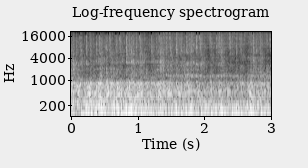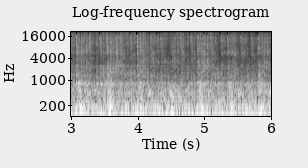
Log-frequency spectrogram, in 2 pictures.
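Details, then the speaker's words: Debonair engine under restoration: steady, even low rumble on choke with no knocks, misses or surging; runs smoothly, the best it has ever run. "We gave it some choke and it's never run that well before. That's pretty cool. Hey, what do you think? That sounds pretty good."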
